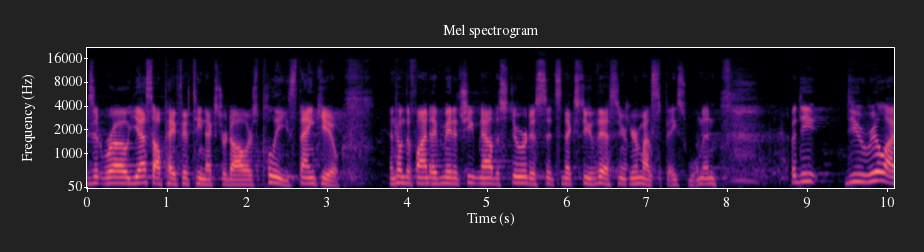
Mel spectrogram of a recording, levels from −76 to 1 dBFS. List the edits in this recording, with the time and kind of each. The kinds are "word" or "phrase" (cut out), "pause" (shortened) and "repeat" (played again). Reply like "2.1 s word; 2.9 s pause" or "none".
3.8 s word; 4.3 s word; 4.6 s word; 6.3 s word; 6.7 s word; 7.0 s word; 8.7 s pause

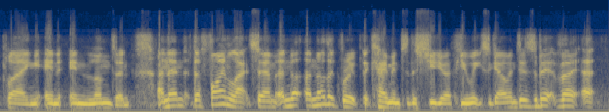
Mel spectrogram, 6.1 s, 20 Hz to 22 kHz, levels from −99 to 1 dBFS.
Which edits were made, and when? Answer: none

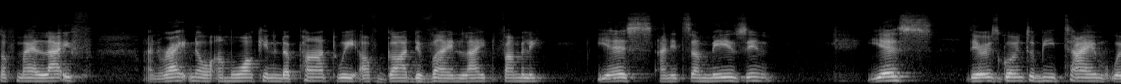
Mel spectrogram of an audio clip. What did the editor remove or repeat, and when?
none

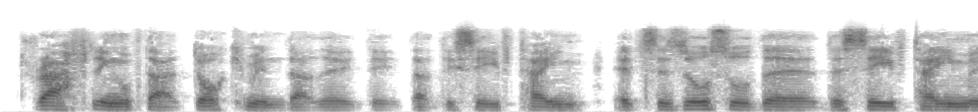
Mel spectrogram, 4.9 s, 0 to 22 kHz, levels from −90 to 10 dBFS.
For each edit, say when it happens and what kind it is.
3.0 s pause

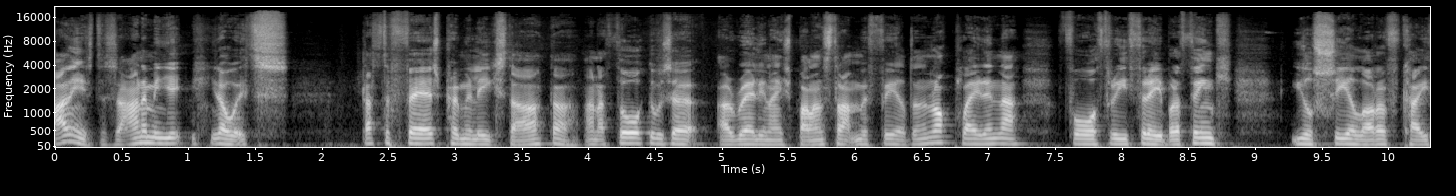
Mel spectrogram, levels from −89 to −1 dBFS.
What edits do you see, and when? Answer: none

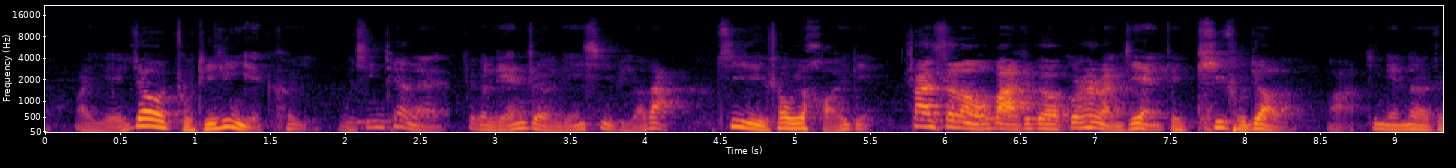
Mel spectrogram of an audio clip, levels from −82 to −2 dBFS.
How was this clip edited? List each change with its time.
2.1 s word; 2.7 s pause; 4.4 s phrase; 5.7 s pause

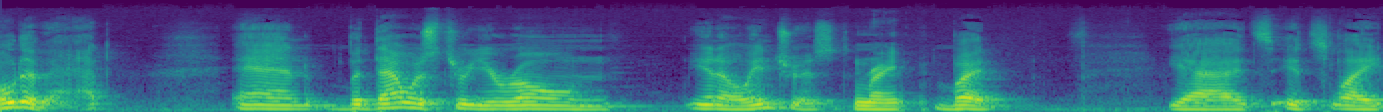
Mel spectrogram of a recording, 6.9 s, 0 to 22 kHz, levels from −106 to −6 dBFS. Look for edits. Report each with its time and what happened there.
none

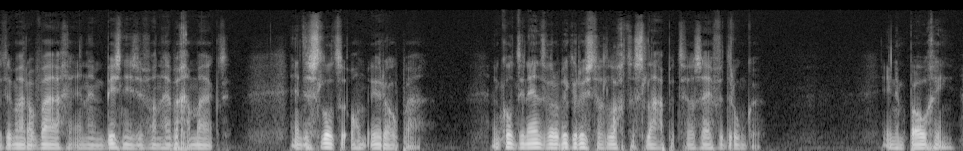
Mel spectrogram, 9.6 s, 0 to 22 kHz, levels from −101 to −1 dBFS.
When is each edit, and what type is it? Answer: none

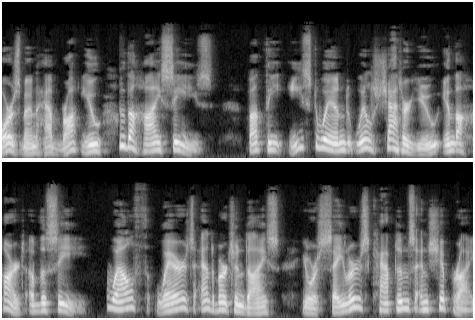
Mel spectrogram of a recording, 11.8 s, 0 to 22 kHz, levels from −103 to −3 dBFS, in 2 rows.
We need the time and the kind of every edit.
1.5 s word; 7.2 s word

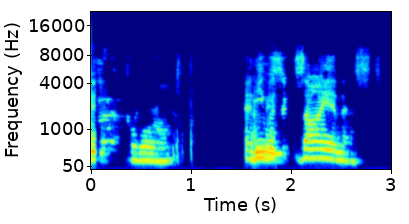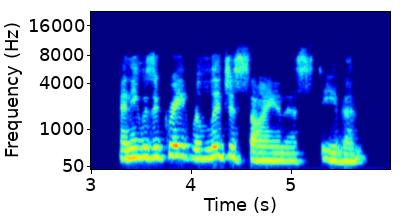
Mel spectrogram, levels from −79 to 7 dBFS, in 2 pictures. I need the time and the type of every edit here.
2.0 s word

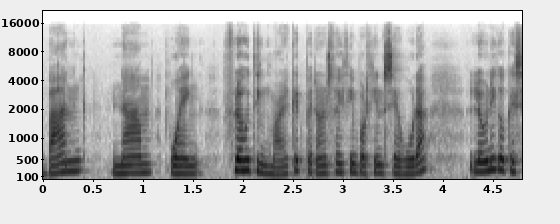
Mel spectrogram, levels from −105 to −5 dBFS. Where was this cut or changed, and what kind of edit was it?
1.2 s pause

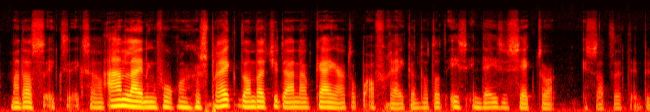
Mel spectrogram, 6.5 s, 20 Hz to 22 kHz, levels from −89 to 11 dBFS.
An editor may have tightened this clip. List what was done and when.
1.0 s phrase

